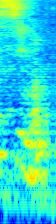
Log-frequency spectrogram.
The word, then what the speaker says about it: Simon: Well, I'll call you Simon.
